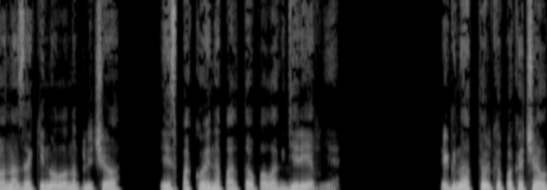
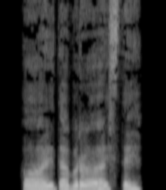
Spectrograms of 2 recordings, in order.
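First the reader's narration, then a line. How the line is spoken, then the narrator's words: Giggle. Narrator (Russian): хихикнула она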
